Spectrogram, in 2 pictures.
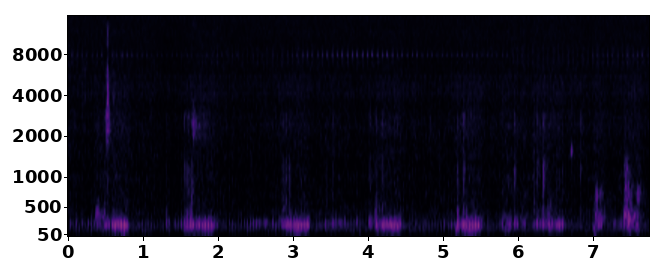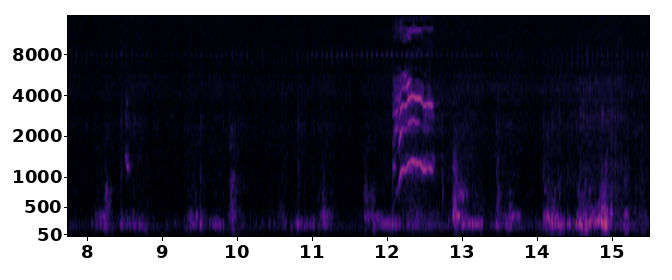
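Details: Soft, rhythmic purring from a cat on the Tiny Kittens Society live-stream cam at night, low throbbing bursts repeating about once a second, with a brief higher mew-like sound near the twelfth second.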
